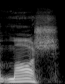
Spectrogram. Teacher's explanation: planetnavnet uttala med lang A, altså Mars.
